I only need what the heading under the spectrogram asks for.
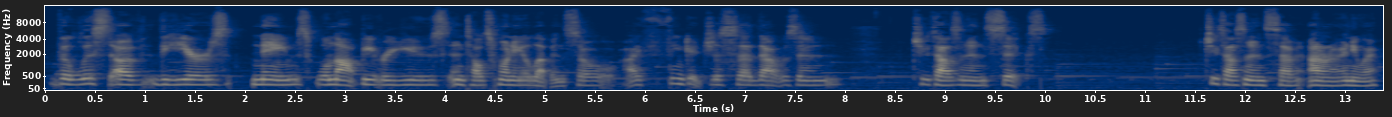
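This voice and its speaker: A woman hosting a live stream, chatting casually and rambling a little while her voice is going hoarse. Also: deep voice, level tone, measured pace, mellow, soft background music. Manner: casual, rambling, laughs at herself. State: losing her voice. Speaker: host.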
